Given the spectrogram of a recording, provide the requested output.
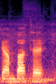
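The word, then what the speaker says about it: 頑張って: Well, Ganbate? Yeah. Is that how you pronounce it? Yeah, it's Ganbate. Yeah.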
